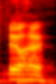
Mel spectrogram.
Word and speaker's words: heureux: and obviously the letter X isn't pronounced. So it's simple, heureux.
